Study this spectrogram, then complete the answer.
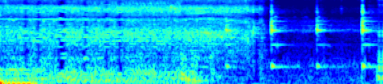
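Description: A power drill grinds steadily through a door lock, loud and close, then drops off into a few short, sharp bursts of the drill spinning up.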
